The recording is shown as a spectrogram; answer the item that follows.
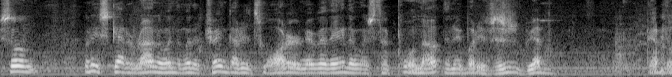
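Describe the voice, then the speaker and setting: This man talks at a very fast pace with an American accent and a high pitch. His intonation is lively, and there is noticeable background noise. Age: 80s+. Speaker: retired navy veteran and former circus worker. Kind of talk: interview answer. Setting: moving railcar. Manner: lively, entertaining.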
